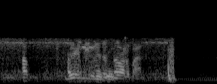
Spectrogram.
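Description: A voice speaking over a mission radio loop, thin and narrow like a phone line, apparently in Russian since the recogniser wrote nothing down. It stops about three-quarters of the way through, leaving a faint hum on the line.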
